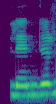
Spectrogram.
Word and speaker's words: blend: ब्लैंड, ब्लेंड, ठीक है, ए का साउंड थोड़ा खिंचेगा, ब्लैंड, और ई वाला ब्लेंड, तो नीचे जो फोर्थ स्पेलिंग है वो बिल्कुल इनकरेक्ट है, और ब्लैंक तो खाली को बोलते हैं, right?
